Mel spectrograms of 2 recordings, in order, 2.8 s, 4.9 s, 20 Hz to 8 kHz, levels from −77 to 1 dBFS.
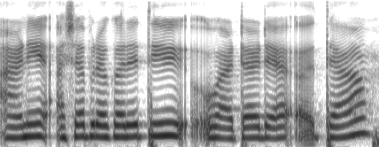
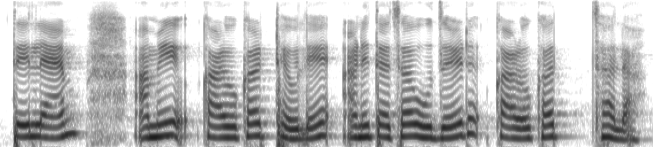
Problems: background sounds at intervals, continuous background conversations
